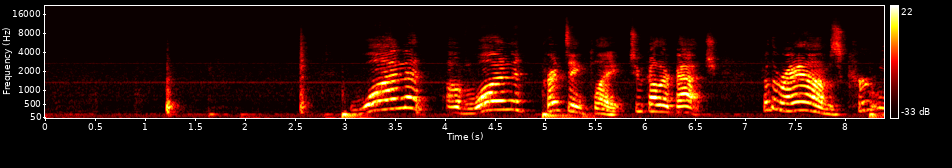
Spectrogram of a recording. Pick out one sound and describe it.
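Cardboard boxes knock and scrape as hands handle them.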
